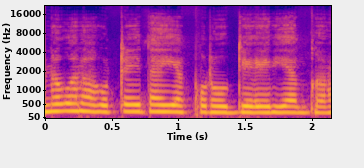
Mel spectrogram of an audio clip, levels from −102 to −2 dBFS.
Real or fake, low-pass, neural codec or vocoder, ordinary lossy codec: fake; none; codec, 44.1 kHz, 1.7 kbps, Pupu-Codec; none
